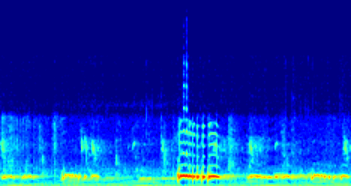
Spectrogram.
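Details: Decoy zebra dove of local stock, known for constant loud singing, gives soft rolling coos that build into one loud, fast-pulsed throaty burst mid-clip, then trail off into gentle repeated notes.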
